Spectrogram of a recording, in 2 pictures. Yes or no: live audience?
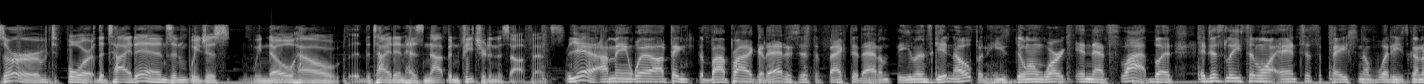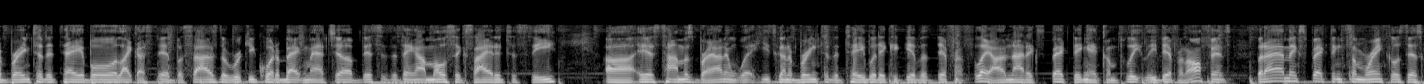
no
